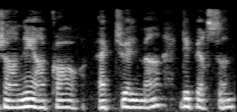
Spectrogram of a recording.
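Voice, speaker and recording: Somewhat breathy, a woman speaks with a very deep, low pitch and monotone, flat intonation. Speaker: missionary nun. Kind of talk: testimony. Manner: halting.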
